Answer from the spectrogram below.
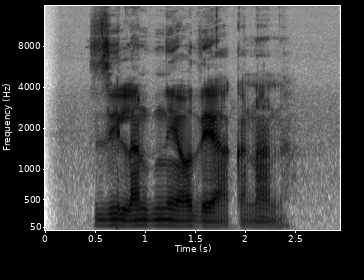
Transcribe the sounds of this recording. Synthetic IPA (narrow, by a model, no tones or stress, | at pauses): zilandneɔðea̰ka̰na̰na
